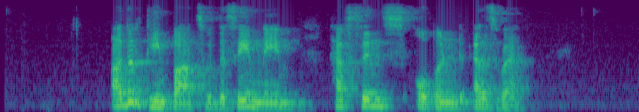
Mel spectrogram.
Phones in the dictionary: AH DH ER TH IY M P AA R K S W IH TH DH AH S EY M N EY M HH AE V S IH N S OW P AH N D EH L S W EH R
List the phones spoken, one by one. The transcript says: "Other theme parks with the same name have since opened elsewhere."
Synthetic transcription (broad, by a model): AH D ER T IY M P AA R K S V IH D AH S EY M N EY M HH AE V S IH N S OW P AH N D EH L S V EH R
